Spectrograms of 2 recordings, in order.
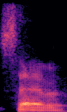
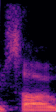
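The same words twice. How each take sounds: First: "Sarah" as SAIR-uh, vowel as in "air". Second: "Sarah" as SAH-ruh, with an open ah; Sarah without H. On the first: Discussing co-host's name, "Sarah" as SAIR-uh. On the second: Discussing co-host's name, "Sarah" as SAH-ruh. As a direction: say "Sarah" with the vowel of "car". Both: Shown as a demonstration. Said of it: "we're just discussing your name".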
